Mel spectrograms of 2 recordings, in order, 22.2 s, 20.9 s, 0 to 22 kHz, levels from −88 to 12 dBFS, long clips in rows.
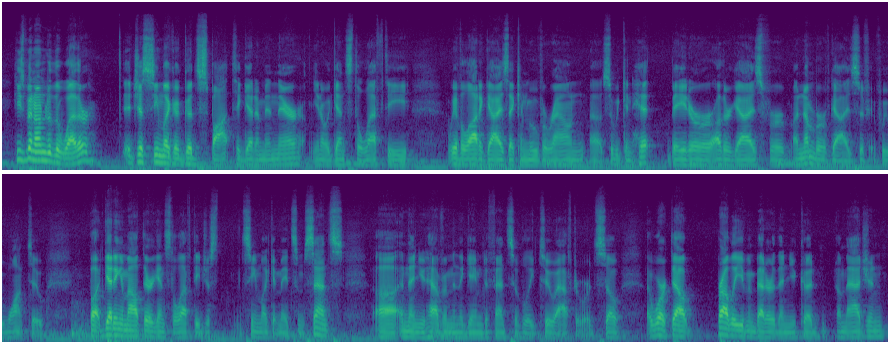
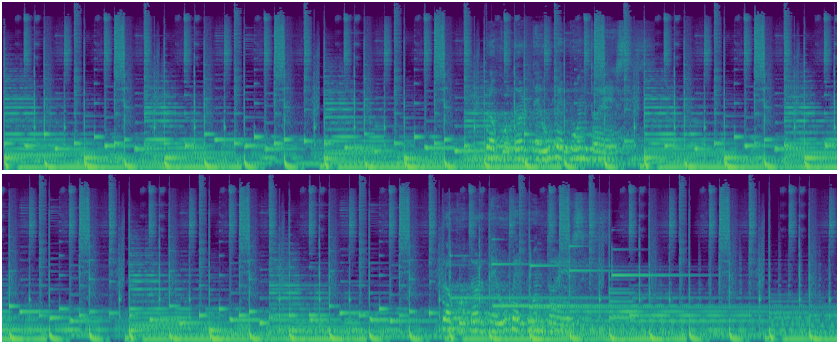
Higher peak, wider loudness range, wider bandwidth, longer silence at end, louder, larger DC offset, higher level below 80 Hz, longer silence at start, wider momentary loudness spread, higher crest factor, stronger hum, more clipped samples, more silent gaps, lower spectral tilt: about the same, -2 dBFS vs 0 dBFS; about the same, 5 LU vs 3 LU; second, 16.5 kHz vs over 20 kHz; about the same, 0.05 s vs 0 s; second, -25 LUFS vs -16 LUFS; neither; second, -46 dBFS vs -18 dBFS; about the same, 0 s vs 0 s; first, 14 LU vs 6 LU; first, 24 dB vs 14 dB; neither; neither; neither; second, -4 dB/octave vs -6 dB/octave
